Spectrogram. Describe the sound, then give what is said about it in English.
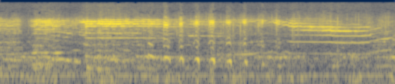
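A black cat, Satan, meows and yowls in long, drawn-out wails, loud, with a few shorter pulsing cries in the middle and no one speaking. “let us join old Nancy and Satan, her wise black cat.”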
